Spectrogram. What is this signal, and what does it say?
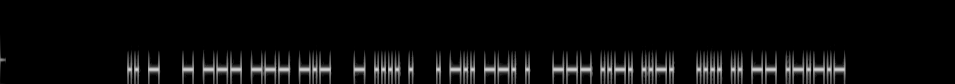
Morse code, heard as a keyed tone, about 34 wpm, 700 Hz. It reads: IT TOOK THE EDGE OFF HIM.
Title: Sentences from Top 1300 Words 35wpm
